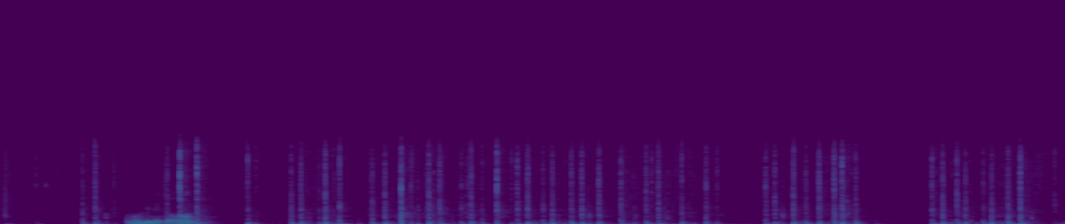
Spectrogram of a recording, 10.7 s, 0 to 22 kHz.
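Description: Computer keyboard typing while building a Cafe24 shopping mall banner: steady bursts of quick, close clicking keys with short pauses, and a brief spoken word early on.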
